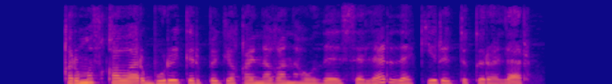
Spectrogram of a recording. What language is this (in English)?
Bashkir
